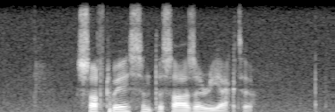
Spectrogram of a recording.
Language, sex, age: English, male, 19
